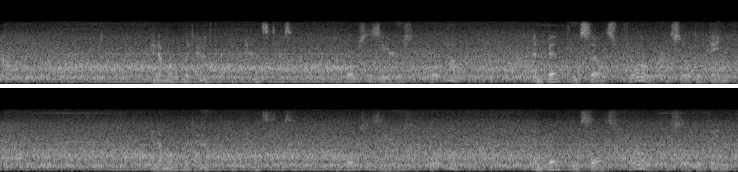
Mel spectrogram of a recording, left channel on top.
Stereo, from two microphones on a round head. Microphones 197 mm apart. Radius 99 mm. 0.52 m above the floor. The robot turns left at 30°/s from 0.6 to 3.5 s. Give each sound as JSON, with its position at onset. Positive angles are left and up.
{"t": 1.5, "sound": "a man speaking", "azimuth_deg": 145, "distance_m": 1.3}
